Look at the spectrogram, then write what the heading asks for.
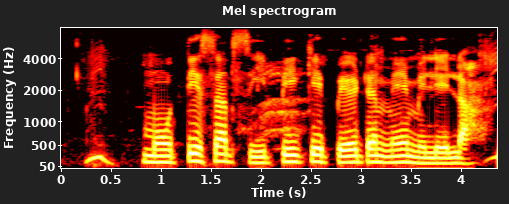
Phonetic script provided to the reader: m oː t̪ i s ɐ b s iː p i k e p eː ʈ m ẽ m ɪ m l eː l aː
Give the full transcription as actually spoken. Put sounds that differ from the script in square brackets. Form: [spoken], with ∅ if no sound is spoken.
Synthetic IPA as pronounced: m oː t̪ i s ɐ b s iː p i k e p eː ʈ m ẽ m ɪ [∅] l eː l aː

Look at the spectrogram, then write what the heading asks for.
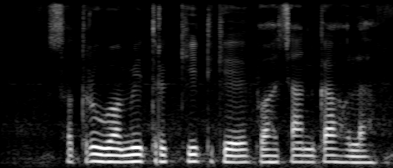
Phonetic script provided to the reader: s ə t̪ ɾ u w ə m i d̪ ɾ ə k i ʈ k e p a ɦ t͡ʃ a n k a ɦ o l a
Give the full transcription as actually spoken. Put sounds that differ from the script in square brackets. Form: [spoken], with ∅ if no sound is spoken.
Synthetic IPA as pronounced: s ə t̪ ɾ u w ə m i [t̪] ɾ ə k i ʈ k e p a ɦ t͡ʃ a n k a ɦ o l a

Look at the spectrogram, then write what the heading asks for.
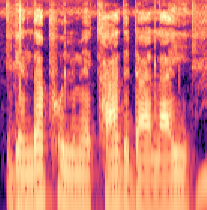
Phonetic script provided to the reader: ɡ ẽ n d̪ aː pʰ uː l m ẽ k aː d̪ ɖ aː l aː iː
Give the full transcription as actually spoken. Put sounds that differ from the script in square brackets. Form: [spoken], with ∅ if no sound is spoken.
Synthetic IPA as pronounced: ɡ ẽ n d̪ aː pʰ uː l m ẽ [kʰ] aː d̪ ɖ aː l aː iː

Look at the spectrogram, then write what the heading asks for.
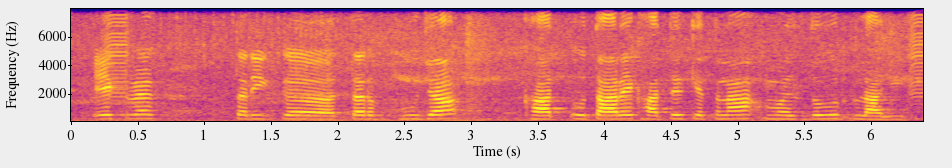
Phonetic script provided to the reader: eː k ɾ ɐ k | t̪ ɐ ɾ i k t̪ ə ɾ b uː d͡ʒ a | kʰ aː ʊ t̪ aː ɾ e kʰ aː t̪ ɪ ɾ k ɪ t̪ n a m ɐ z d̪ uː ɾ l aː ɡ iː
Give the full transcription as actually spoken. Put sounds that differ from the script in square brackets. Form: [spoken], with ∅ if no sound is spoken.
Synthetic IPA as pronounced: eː k ɾ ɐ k | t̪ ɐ ɾ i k t̪ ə ɾ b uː d͡ʒ a | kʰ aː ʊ t̪ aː ɾ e kʰ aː t̪ ɪ ɾ k ɪ t̪ n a m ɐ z d̪ uː ɾ l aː ɡ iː

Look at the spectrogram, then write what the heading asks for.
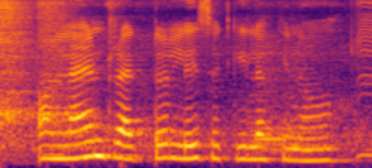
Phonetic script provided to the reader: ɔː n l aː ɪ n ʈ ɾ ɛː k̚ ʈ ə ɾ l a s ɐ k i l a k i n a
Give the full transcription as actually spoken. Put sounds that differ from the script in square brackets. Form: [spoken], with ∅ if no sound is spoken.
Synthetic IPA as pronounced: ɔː n l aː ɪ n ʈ ɾ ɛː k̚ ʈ ə ɾ l [e] s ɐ k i l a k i n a

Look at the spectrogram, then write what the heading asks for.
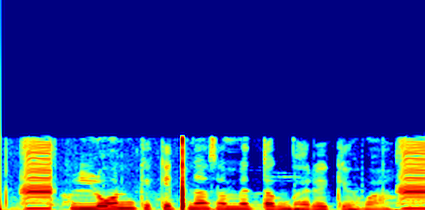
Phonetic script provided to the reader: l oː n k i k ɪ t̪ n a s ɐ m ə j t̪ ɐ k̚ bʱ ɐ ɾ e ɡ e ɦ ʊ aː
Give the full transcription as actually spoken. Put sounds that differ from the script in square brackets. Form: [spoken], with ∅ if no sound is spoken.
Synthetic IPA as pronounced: l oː n k [e] k ɪ t̪ n a s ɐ m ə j t̪ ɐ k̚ bʱ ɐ ɾ e [k] e ɦ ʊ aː

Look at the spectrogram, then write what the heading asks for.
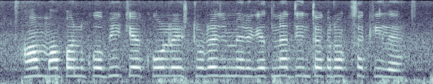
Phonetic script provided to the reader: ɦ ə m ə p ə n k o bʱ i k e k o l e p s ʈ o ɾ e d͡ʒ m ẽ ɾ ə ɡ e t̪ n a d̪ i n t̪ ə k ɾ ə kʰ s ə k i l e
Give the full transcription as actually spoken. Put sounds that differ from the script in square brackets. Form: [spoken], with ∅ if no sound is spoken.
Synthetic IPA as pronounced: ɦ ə m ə p ə n k o bʱ i k e k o l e [∅] s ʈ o ɾ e d͡ʒ m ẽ ɾ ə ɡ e t̪ n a d̪ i n t̪ ə k ɾ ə kʰ s ə k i l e

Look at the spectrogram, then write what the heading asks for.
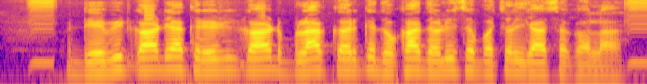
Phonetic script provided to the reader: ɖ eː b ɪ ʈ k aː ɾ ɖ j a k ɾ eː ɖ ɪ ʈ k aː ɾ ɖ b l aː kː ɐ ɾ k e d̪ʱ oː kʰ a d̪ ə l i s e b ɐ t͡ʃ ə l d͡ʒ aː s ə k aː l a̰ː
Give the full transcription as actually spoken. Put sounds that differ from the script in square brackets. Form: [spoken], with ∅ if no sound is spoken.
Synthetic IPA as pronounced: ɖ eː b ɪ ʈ k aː ɾ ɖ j a k ɾ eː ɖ ɪ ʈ k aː ɾ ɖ b l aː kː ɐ ɾ k e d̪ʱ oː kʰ a d̪ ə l i s e b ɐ t͡ʃ ə l d͡ʒ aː s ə k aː l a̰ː

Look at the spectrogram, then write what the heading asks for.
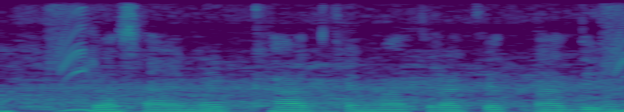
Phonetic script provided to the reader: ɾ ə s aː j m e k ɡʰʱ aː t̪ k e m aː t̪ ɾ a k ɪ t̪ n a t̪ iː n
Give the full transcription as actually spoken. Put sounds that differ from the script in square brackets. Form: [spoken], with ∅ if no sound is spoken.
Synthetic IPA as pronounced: ɾ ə s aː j [n] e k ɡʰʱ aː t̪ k e m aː t̪ ɾ a k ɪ t̪ n a [d̪] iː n

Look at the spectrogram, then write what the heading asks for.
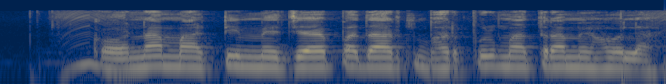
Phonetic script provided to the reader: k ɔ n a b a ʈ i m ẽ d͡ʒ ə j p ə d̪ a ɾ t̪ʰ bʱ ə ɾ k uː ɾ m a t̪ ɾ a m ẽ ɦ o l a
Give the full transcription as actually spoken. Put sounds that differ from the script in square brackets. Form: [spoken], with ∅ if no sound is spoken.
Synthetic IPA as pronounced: k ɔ n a [m] a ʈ i m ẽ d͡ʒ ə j p ə d̪ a ɾ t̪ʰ bʱ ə ɾ [p] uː ɾ m a t̪ ɾ a m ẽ ɦ o l a

